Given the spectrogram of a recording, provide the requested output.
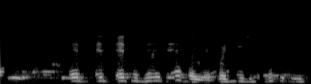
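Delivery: warbling, breaking-up phone line; wobbly warbling call audio. Real, not acted. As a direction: voice wobbling over bad connection. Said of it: "your voice is warbling".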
